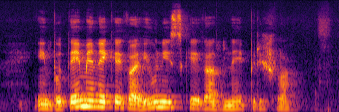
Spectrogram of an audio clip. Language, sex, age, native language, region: Slovenian, female, 50-59, Croatian, Drava region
